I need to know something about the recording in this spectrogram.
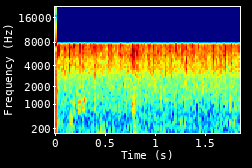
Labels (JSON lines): {"label": "biophony, damselfish", "recorder": "SoundTrap 500"}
